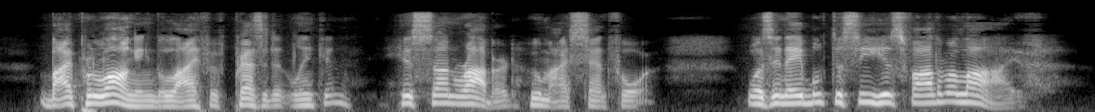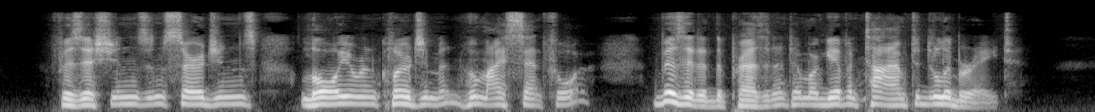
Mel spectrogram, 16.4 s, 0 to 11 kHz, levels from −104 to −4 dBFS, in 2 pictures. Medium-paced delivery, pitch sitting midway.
Yes: average, 145 wpm; medium, 155 Hz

